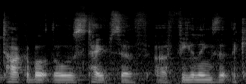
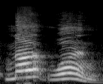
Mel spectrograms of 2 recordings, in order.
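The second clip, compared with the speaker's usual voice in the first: high, slow, loud lament; dramatic lament; 12 dB louder than usual. Acted. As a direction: wail it like a heartbroken prince. Prince despair.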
